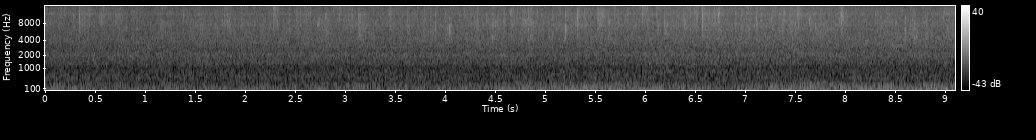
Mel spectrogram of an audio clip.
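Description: Steady heavy rain falling on a wet road and ground, with fine drop patter throughout. A low rumble of thunder grows stronger from about halfway through.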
